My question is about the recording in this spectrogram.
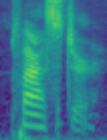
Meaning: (noun) 1. A paste applied to the skin for healing or cosmetic purposes 2. A small adhesive bandage to cover a minor wound; a sticking plaster
- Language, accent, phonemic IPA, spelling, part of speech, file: English, US, /ˈplæstɚ/, plaster, noun / verb, En-us-plaster.ogg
